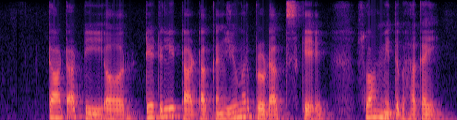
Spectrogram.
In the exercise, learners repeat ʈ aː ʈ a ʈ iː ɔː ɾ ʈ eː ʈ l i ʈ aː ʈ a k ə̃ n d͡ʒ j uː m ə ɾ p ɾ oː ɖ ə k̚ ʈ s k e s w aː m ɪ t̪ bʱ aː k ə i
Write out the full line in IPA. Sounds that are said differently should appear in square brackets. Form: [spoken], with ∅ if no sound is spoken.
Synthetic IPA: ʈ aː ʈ a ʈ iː ɔː ɾ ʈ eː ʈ l i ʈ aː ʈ a k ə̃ n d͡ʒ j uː m ə ɾ p ɾ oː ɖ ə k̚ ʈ s k e s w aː m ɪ t̪ bʱ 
